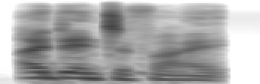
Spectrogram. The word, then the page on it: identify: Indian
